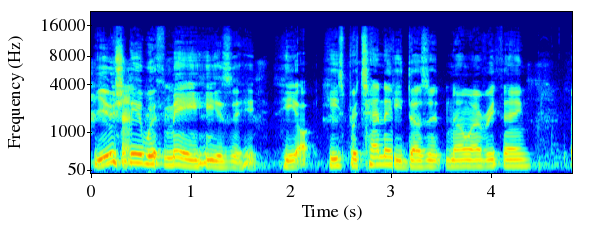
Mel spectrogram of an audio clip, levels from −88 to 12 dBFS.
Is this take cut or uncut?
cut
